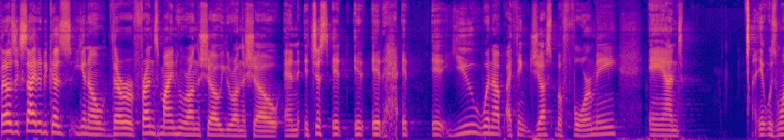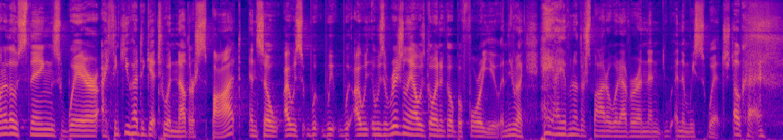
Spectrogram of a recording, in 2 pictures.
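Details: Stuttering in an adult male comedian who stutters, speaking in podcast conversation with repetitions.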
